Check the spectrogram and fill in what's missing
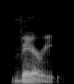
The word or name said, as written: vary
